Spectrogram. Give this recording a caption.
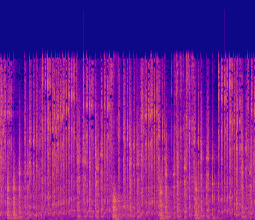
car bot
robot sound,
sound recorded and processed with vst,tone robot
robotic, computer, alien, bionic, android, robot, robotics, mechanical, automation, interface, game, machine, droid, space, cyborg, intelligent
